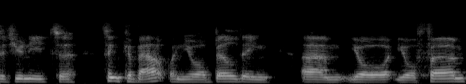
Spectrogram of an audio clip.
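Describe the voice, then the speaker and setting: A man talks at a fairly slow pace. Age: 60s. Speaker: venture capital investor, panelist. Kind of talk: panel discussion. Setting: conference panel. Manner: hesitant, many fillers.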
